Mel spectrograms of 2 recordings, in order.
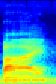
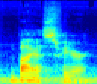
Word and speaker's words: biosphere: They say it's pronounced bi-us-phere, biosphere. I like to say the O, biosphere. You can say it either way.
